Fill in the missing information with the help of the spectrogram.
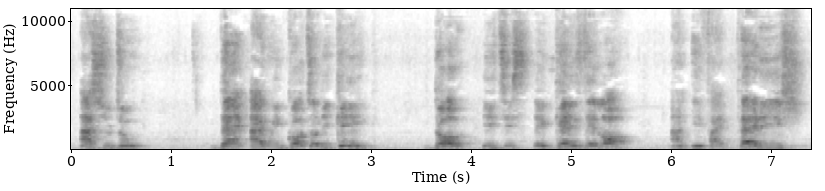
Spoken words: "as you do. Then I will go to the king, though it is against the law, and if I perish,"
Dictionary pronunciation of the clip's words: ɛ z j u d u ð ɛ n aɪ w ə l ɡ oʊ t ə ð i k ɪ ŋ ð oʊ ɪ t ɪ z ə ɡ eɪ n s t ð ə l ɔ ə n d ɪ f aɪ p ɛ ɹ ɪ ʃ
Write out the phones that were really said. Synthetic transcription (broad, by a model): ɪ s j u d u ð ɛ n aɪ w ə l ɡ oʊ t ə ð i k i ŋ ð oʊ ɪ t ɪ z ə ɡ eɪ n s t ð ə l ɔ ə n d ɪ f aɪ p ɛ ɹ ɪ ʃ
